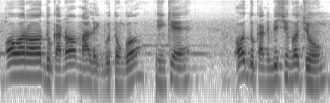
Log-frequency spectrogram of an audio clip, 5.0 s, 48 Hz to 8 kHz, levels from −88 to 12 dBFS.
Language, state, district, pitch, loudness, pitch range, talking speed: Kokborok, Tripura, West Tripura, 155 Hz, -14 LUFS, 135-185 Hz, 135 wpm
